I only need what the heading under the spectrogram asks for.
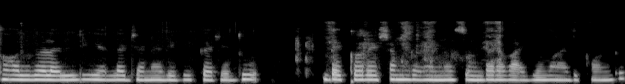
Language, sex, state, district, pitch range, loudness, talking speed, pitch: Kannada, female, Karnataka, Bijapur, 205-215 Hz, -19 LUFS, 85 wpm, 210 Hz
